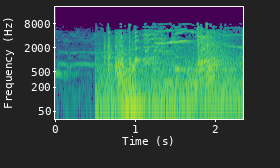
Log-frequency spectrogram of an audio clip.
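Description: A door swings open: after a quiet start, a sudden loud scraping rattle begins and carries on to the end, streaked with a few thin squeaky tones.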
